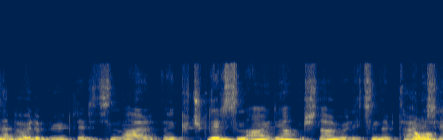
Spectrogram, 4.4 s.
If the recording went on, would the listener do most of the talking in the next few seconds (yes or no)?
no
